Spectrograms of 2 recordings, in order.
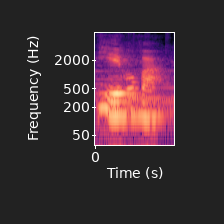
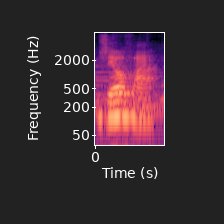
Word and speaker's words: Yehová: com o tetragrama e as vogais E, O e A, para se pronunciar em hebraico Yehová. Em português temos a tradução Jeová. Né?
